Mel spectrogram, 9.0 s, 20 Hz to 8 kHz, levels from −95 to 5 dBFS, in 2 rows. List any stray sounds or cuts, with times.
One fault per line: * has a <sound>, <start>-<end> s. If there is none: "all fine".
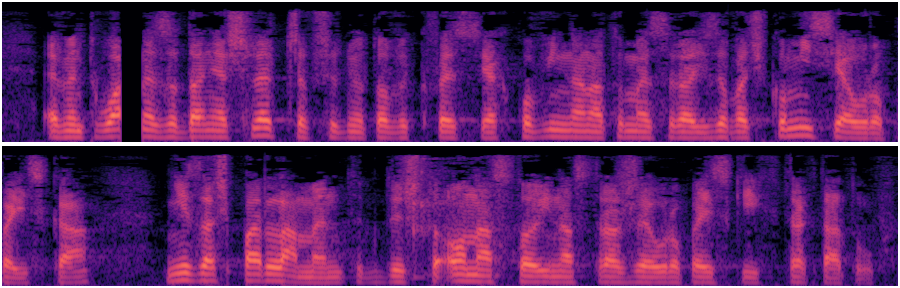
* has a dropout, 0.6-0.7 s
